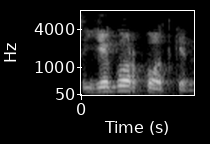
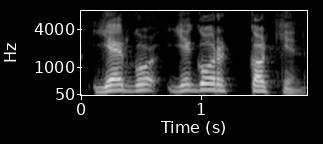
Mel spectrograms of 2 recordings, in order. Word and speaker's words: Egor Kotkin: First part, it's Egor Kotkin. It's in Russian sounds like that. Egor Kotkin.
